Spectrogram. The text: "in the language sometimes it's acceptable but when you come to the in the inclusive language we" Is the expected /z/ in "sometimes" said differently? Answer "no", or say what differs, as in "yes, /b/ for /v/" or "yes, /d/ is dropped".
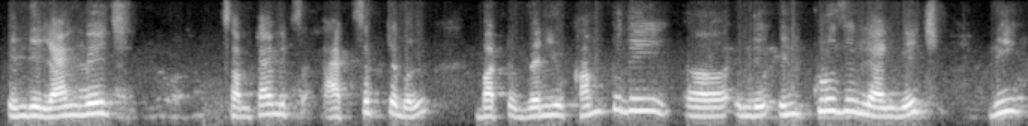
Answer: yes, /z/ is dropped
